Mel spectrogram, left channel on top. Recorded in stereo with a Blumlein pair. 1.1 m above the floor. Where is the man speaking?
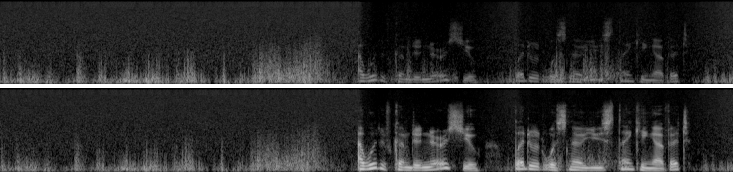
50° right.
